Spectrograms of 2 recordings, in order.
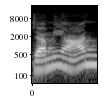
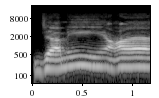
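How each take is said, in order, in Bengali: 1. শব্দটি n ধ্বনি দিয়ে শেষ হয়। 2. শব্দটি দীর্ঘ স্বরধ্বনি দিয়ে শেষ হয়। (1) "জামি আন না বলে" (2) "এক জবর বাদ দিয়ে একালিপ টেনে পড়বো"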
